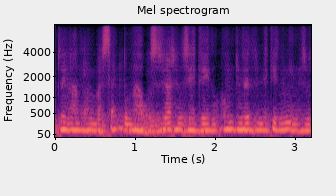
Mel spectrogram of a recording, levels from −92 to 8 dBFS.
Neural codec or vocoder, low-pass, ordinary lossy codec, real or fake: codec, 16 kHz, 0.5 kbps, FreqCodec, smaller model; none; none; fake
